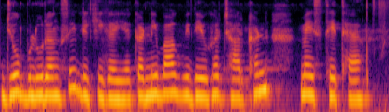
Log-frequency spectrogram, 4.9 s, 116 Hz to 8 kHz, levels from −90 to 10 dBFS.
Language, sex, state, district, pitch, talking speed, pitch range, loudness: Hindi, female, Jharkhand, Deoghar, 215 Hz, 170 wpm, 200-230 Hz, -14 LUFS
